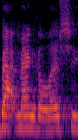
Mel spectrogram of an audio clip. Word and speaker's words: Batmanghelidj: He's like, his name is, it's pronounced like Batmanghelidj.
